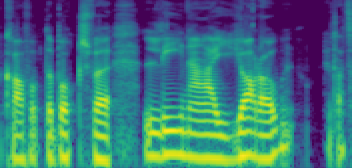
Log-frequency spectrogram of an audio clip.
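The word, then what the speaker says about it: Leny Yoro: AR going to cough up the books for lenai yoro that's how you say his name Money Ball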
